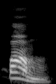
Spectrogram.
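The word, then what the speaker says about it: palm: ্যাট stood আপন হি পাম and board এখানেও কিন্তু এল এর উচ্চারণটা হবে না পাম বলব না পাম বোড কি বলা হচ্ছে আটার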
